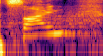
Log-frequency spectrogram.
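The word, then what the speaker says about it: sign: जैसे जी साइलेंट है तो अब देखो अब यहाँ पे night, साइन, रिजाइन, rain, डिजाइन, अब इसको जी नेट नहीं पढ़ेंगे, रिजाइन नहीं, साइन, अब यहाँ पे साइन जी नहीं बोलेंगे, अब यहाँ पे रिजाइन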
